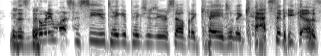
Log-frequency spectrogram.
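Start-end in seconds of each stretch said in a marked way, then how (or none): 0.5-2.9 put-on yelling, higher pitch. Retelling a scene where a preacher scolds a girl: imitating someone yelling. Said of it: "Mike yells at her".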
